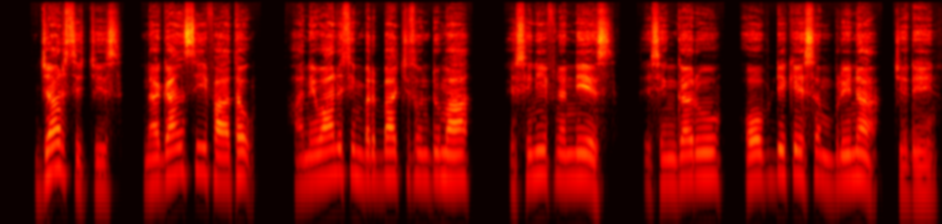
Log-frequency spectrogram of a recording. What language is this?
Oromo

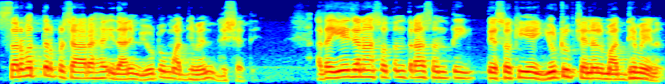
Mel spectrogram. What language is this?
Sanskrit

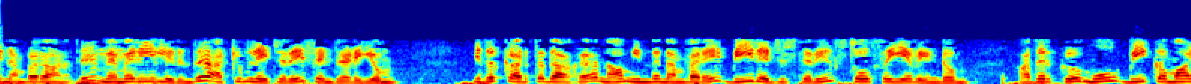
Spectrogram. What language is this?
Tamil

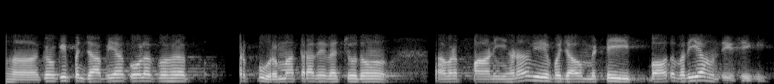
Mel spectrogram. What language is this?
Punjabi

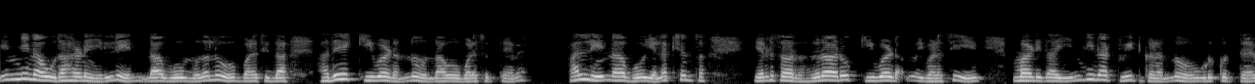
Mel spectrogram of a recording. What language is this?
Kannada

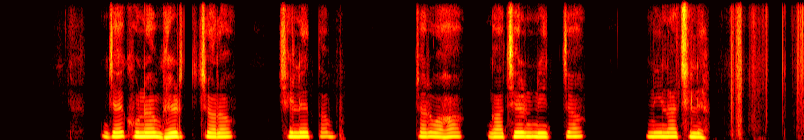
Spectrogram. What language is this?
Magahi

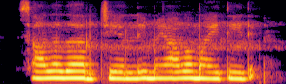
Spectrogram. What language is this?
Kannada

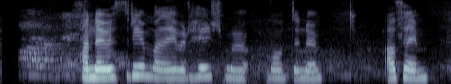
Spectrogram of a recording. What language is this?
Icelandic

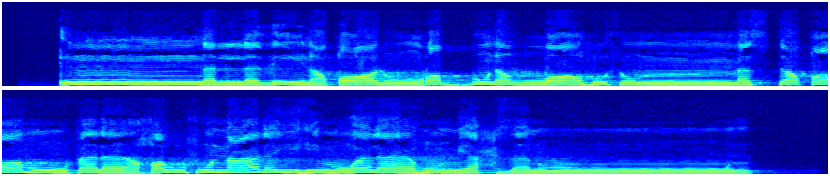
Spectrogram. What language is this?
Arabic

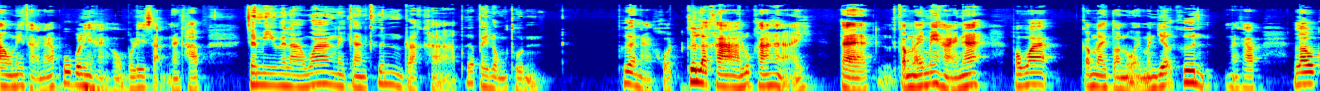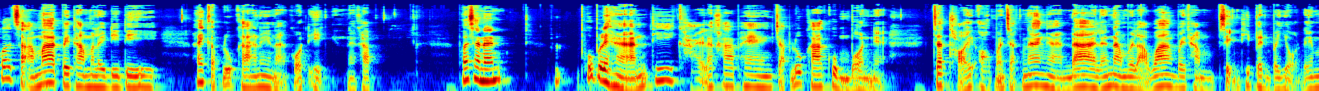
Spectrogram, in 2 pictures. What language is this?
Thai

